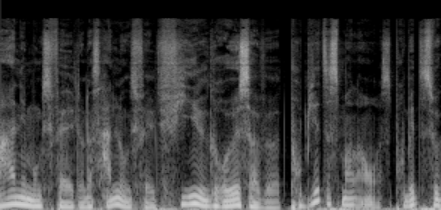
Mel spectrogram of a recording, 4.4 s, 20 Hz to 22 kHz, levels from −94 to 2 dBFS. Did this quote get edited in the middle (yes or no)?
no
